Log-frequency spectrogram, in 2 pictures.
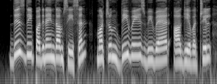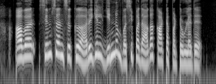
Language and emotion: Tamil, neutral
